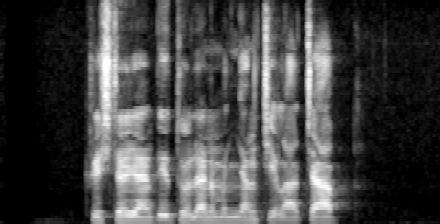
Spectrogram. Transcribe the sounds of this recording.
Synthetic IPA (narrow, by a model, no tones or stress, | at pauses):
kɾisd̥a̤jant̪id̪̥o̤lanməɲaŋt͡ʃilat͡ʃap̚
